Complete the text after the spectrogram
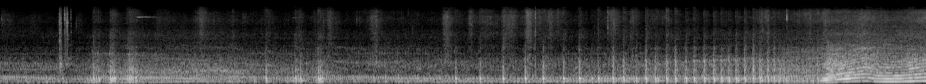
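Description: A trial motorcycle engine idles and putters close by.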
